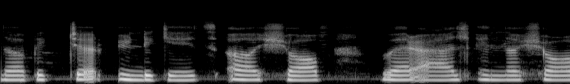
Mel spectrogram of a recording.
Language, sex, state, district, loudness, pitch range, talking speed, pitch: English, female, Punjab, Pathankot, -18 LUFS, 205-220 Hz, 95 wpm, 210 Hz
